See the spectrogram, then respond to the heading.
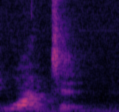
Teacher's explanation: at the end so example want this one add Ed T we cannot have two t sounds together so we add another syllable and we say wanted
